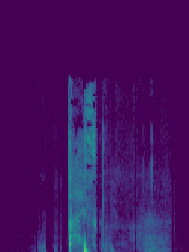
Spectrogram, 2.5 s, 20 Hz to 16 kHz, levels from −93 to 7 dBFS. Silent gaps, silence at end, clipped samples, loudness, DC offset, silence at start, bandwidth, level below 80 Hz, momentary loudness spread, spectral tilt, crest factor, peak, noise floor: 1.28-1.32 s; 0.45 s; under 0.1%; -34 LUFS; under 0.1%; 0.9 s; 11.5 kHz; -64 dBFS; 26 LU; -4.5 dB/octave; 28 dB; -12 dBFS; -62 dBFS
